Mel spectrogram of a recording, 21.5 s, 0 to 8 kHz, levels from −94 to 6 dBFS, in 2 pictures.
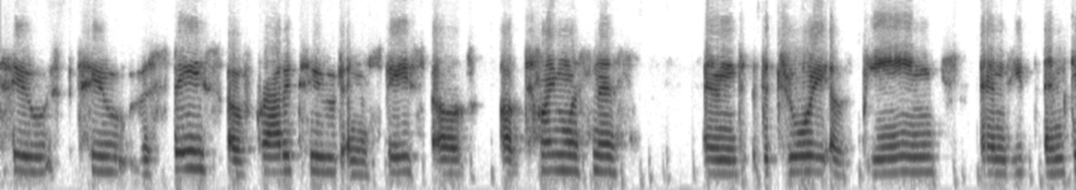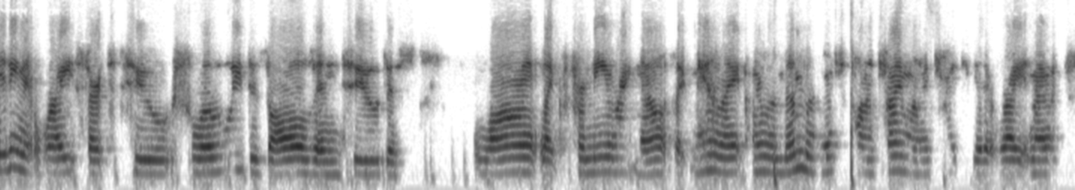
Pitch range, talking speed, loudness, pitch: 175-200 Hz, 150 wpm, -17 LUFS, 185 Hz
